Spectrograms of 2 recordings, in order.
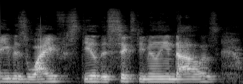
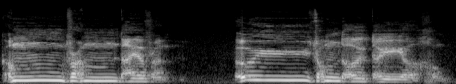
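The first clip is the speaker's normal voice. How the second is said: slow, put-on deep old man's voice; 6 semitones higher, 3 dB louder, much slower than usual. Imitating an eighty-five-year-old man urging you to breathe from the diaphragm. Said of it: "their voice just gets deeper".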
